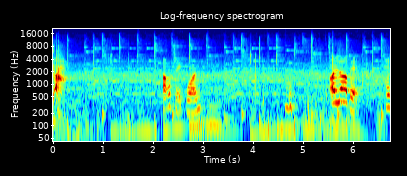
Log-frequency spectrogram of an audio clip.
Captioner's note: spits; awkward shuffling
